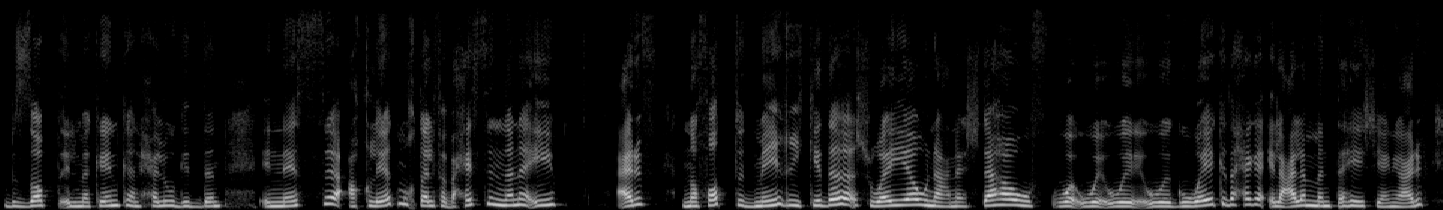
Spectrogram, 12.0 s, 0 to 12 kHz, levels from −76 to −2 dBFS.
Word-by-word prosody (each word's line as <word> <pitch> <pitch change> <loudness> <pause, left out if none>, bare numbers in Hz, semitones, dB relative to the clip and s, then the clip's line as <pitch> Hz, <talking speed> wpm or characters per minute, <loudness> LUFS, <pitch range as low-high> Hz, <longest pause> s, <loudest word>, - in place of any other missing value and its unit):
بالضبط. 265 +4 -1
المكان 235 +4 -1
كان 275 -4 -4
حلو 260 +3 -3
جدًا، 240 +1 -4 0.4
الناس 240 +4 0 0.4
عقليّات 255 +9 -2
مختلِفة، 260 -7 -1
باحس 290 - -4
إن 315 -4 +3
أنا 300 +1 +1
إيه، 295 +5 -1 0.5
عارف 340 +7 +1 0.2
نفَضت 290 +6 0
دماغي 275 +5 +1
كده 310 +6 +4
شوية، 295 +1 +3
ونعنِشتها 265 +2 +2
وف 260 -4 0
و 235 +3 0
و 235 +1 0
و 230 +2 0 0.2
وجوّايا 235 +6 +2
كده 335 0 -3
حاجة، 330 0 -2
العالم 235 +3 +2
ما 265 -2 +3
انتهاش، 250 +1 -2
يعني 220 0 -4
عارف 220 +10 -2
260 Hz, 150 wpm, -25 LUFS, 235-295 Hz, 0.5 s, كده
